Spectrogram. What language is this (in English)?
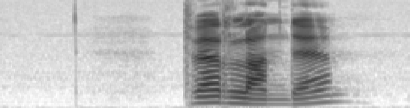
Norwegian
